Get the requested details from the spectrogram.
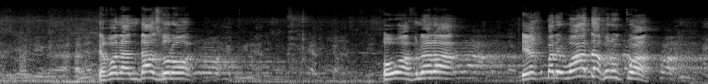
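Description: A middle-aged man chants in a drawn-out singing voice through a loudspeaker.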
